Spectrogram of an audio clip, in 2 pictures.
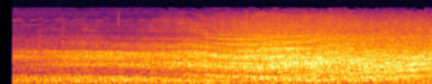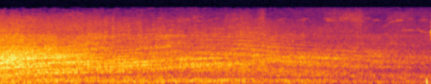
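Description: A passing vehicle: a rushing engine and air noise that swells to its loudest about three to four seconds in, then fades away.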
